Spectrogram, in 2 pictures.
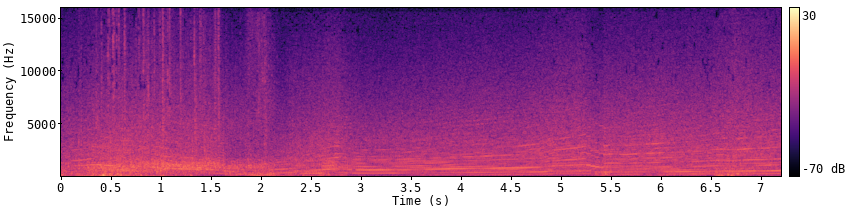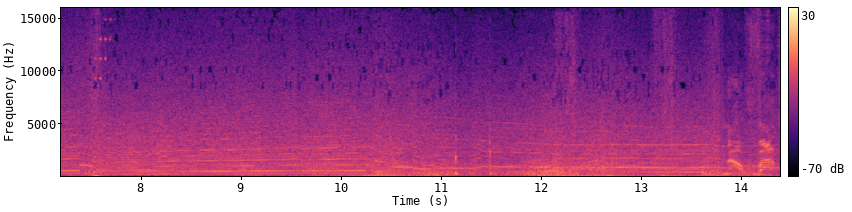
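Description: A V12 car with over 750 horsepower drifting in Forza Horizon 4, its engine note rising and falling with throttle as tyres squeal, close and continuous, with someone talking over it.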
